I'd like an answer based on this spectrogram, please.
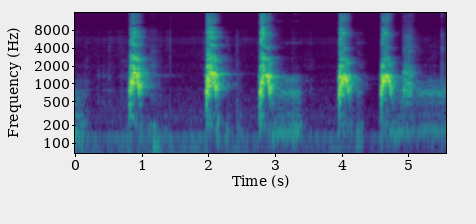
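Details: Loud dog barks directed at a bag, five sharp harsh barks spaced about a second apart, with faint growling underneath between them.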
